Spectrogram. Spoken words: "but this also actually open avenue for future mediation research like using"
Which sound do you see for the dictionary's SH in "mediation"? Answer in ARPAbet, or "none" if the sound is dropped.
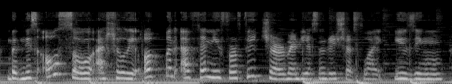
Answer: S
